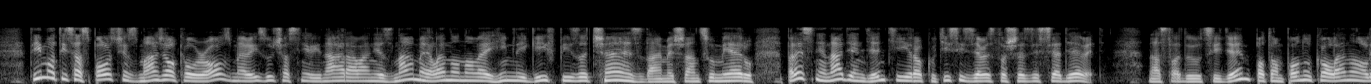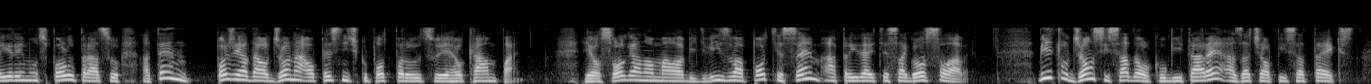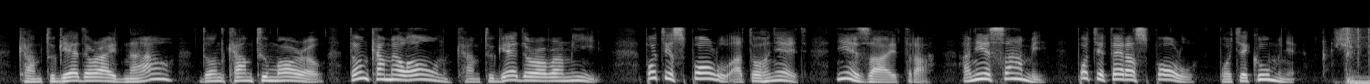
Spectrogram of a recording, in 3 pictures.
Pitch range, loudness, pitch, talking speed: 150-200 Hz, -17 LUFS, 170 Hz, 135 wpm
